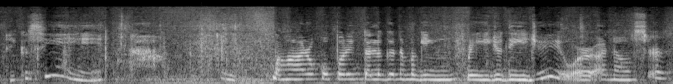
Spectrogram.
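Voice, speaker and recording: An actress playing an excitable young woman who dreams of radio DJ work, gasping and gushing in an audio drama. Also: on the high side, a little slow, natural voice. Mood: wistful. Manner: gushing, gasping and mixing English into Tagalog. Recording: noisy audio drama recording.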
